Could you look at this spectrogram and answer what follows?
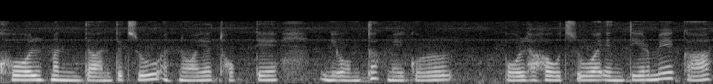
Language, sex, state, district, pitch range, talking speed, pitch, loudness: Mizo, female, Mizoram, Aizawl, 190-210 Hz, 195 wpm, 200 Hz, -16 LUFS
